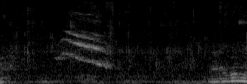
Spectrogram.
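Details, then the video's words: Kitten getting its first bath gives one clear, long descending mew, followed by a brief low voice and faint water sounds in a small room. "#새끼고양이의 첫 목욕(#냥줍후 첫 #목욕)"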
